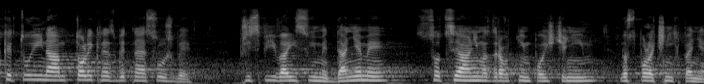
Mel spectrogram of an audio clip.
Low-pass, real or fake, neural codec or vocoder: 14.4 kHz; real; none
